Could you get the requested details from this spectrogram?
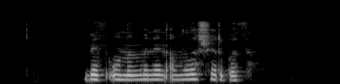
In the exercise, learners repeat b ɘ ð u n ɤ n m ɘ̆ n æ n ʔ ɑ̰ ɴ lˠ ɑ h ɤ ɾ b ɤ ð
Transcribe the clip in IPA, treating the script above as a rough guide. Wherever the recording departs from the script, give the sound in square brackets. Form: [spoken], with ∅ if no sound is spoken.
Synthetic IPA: b ɘ ð u n ɤ [ɴ] m ɘ̆ n æ n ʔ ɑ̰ ɴ lˠ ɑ [ʃ] ɤ ɾ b ɤ ð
